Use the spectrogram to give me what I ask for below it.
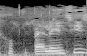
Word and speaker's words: xochipalensis: Bueno, se escribe xochipalensis, pero según yo se pronuncia joquipalensis.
